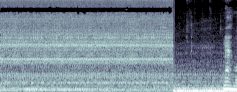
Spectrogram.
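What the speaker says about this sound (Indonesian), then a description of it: "bunyi di mesin itu ternyata setelah dicek adalah bunyi puli idle dan tensioner" A Chevrolet Captiva diesel engine idles with a steady mechanical whine and faint rattling from a faulty idler pulley and tensioner, close by, then the tone shifts to a deeper rumble.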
